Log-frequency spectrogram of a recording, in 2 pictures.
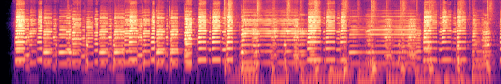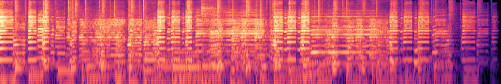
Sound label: Accordion (Swing)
